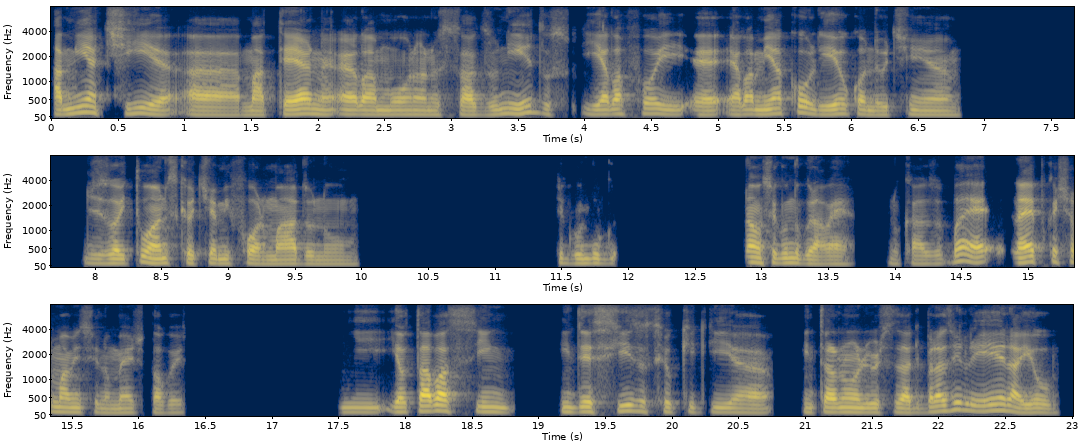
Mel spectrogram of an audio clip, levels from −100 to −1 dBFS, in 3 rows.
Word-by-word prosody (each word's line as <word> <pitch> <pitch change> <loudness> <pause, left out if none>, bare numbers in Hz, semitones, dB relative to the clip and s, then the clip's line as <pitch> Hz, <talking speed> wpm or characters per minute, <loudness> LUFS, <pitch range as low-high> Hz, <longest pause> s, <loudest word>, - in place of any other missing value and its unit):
A 120 - +4
minha 160 +7 +2
tia, 130 -6 -2
ah, 100 -2 +1
materna, 115 +4 +4
ela 115 -1 +3
mora 110 0 -2
nos 105 -1 -8
Estados 105 -1 -1
Unidos 130 +3 -4
e 120 -4 -4
ela 125 +1 +3
foi 125 -3 -4
eh, 105 -1 +1
ela 110 +2 +1
me 115 +2 +1
acolheu 130 -3 0
quando 110 -3 -3
eu 105 - -5
tinha 105 -1 -5 1.1
18 115 -1 -1
anos, 120 0 +4
que - - -12
eu - - 0
tinha 120 - -3
me 115 - -2
formado 105 0 -1
num 100 -1 -10 1.5
segundo 115 0 -4
gru 120 +2 -13 0.9
não, 145 -2 +5
segundo 130 -1 -2
grau, 105 -3 -1
é, 100 -1 -4 0.3
no 110 - -15
caso. 105 +1 -7
Ba 170 +8 +1
eh, - - +6 0.2
na - - +7
época - - +4
chamava 125 -2 -1
ensino 115 -3 -8
médio, 110 +1 -6
talvez. 105 +1 -6 1.2
E 120 0 -6
e - - -7
eu 125 - +5
estava, 140 +5 +9
assim, 130 -6 -2 0.4
indeciso 130 +3 -1
se 130 - -13
eu 125 - -3
queria 115 -3 -4 0.2
entrar 120 +1 +3
numa 120 0 +2
universidade 115 -1 0
brasileira. 155 - +2
Aí 110 - +1
eu 110 -1 -2
115 Hz, 155 wpm, -23 LUFS, 110-130 Hz, 1.5 s, estava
